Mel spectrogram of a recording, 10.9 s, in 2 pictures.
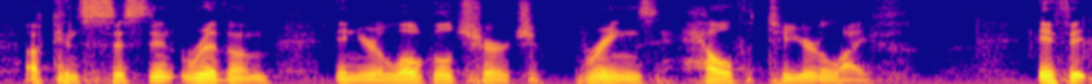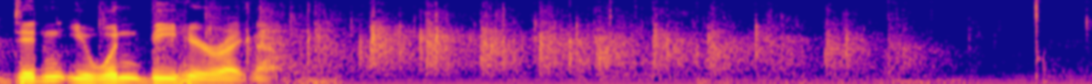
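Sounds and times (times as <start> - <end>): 
steady low electrical hum: 0.0 - 10.9
speech: 0.1 - 4.6, 5.2 - 7.1
audience clapping: 5.1 - 10.9.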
